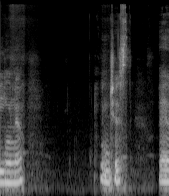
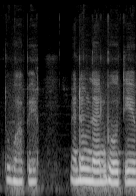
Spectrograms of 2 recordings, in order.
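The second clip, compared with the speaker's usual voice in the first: usual speaking voice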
